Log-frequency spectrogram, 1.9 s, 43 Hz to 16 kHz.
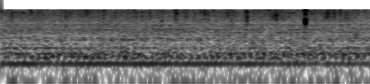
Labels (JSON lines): {"label": "anthrophony, boat engine", "recorder": "SoundTrap 300"}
